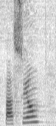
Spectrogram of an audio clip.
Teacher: la fuerza de pronunciación recae en la última sílaba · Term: aguda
